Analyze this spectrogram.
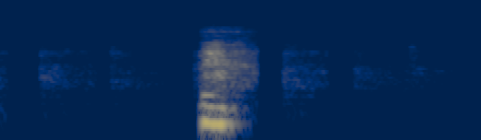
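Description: A single heavy thud of a body blow lands.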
